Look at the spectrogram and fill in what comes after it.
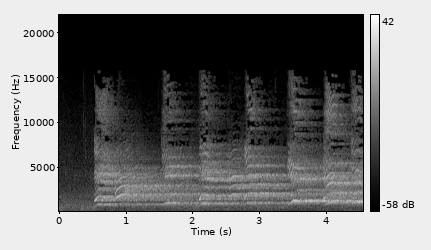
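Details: Beluga whale at Port of Nagoya Public Aquarium, Japan, 30 March 2019, during a fish feeding and later play: loud, continuous harmonic whistles, each new note starting with a quick rising sweep, overlapping steadily for several seconds.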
